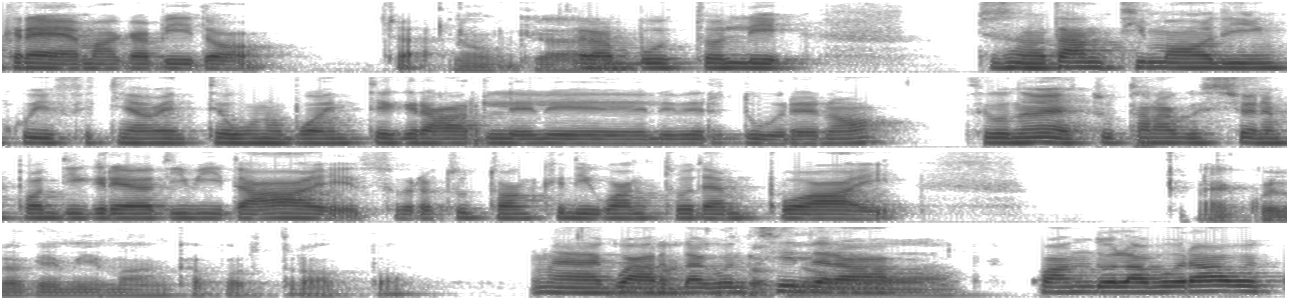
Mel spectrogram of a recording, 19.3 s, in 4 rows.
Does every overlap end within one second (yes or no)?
no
